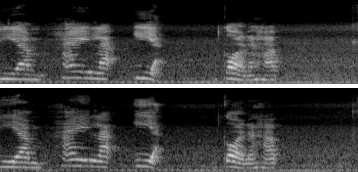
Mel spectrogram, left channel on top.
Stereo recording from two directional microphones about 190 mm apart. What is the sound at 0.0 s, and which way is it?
A child's voice, 15° right (ahead or behind).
